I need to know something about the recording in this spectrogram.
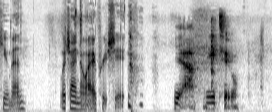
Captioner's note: laughs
